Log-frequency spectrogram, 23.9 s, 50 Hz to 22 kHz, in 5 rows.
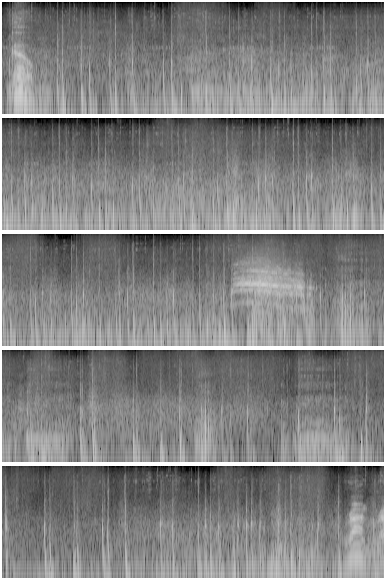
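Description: A horse gallops in the video game The Witcher 3, its rapid, steady clip-clop hoofbeats running throughout, mixed with game sounds and talk.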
